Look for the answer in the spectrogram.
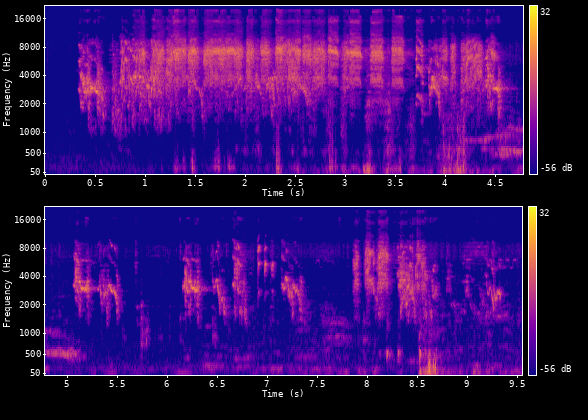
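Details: Breeding pair of budgerigars: a long, loud stretch of dense, buzzy high warbling, then looser chirps and squeaks.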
